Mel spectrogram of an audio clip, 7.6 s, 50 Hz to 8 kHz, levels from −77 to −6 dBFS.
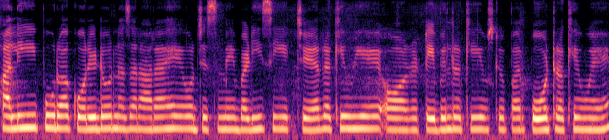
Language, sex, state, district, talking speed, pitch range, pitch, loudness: Hindi, female, Chandigarh, Chandigarh, 205 wpm, 205-220 Hz, 210 Hz, -15 LUFS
